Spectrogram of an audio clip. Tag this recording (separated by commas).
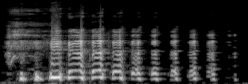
Human voice, Laughter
